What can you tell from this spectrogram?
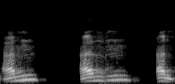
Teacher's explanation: vocal cord को ध्यान दीजिए, आराम से खुली हुई है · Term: हमजा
